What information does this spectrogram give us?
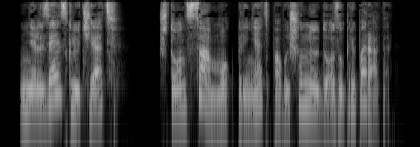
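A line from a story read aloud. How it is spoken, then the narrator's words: Stern. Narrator (Russian): строго заметила Эбба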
